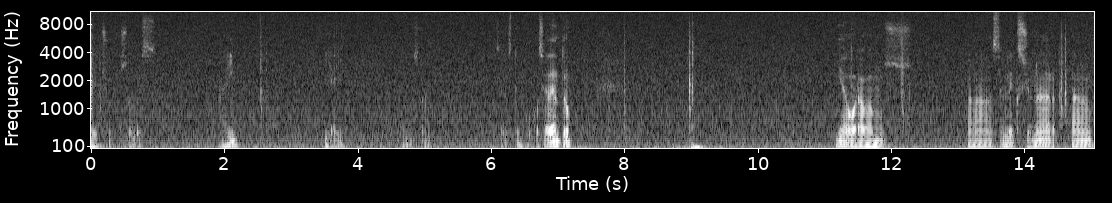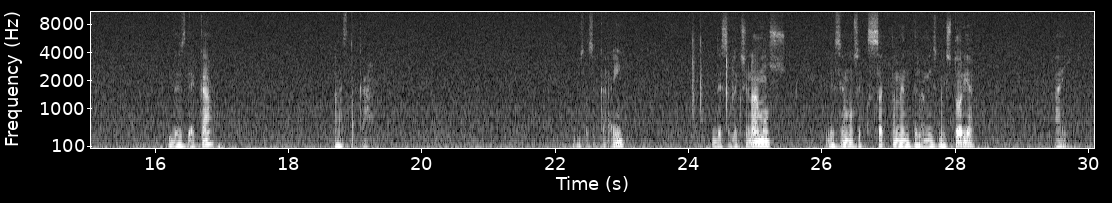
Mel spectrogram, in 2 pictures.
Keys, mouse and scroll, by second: 0.0 b, 1.1 click, 2.6 b, 3.0 click, 4.4-6.8 drag, 9.2-11.6 shift+middle drag, 12.2 a, 14.6 b, 16.7-19.1 drag, 20.1-22.8 drag, 24.1 a, 24.7 b, 25.7-27.4 drag, 28.3-29.7 drag, 29.9-30.0 middle drag.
